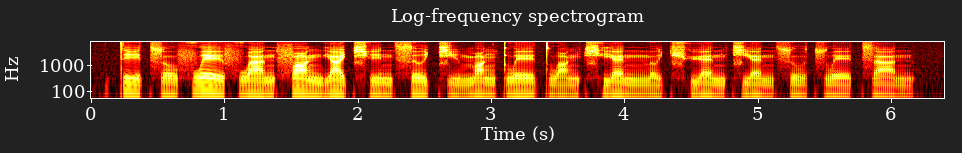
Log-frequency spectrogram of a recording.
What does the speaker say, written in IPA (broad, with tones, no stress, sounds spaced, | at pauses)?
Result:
t̪ i˥˨ t͡s o˩ ʊ̯ f w e˥˨ ɪ̯ f w a˨˦ n f ɑ˥˨ ŋ j ä˥˨ t͡ɕʰ i˨˩ n s ɹ̩˦ t͡ɕ i˨˩ m ɑ˥˨ ŋ t̪ w e˦ ɪ̯ t̪ w ɑ˨˩ ŋ t͡ɕʰ j ɛ˥˨ n n̪ ɤ˨˩ t͡ɕʰ ɥ ɛ˥˨ n t͡ɕ j ɛ˥˨ n s u˥˨ t͡s w e˥˨ ɪ̯ t͡s a˥˨ n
